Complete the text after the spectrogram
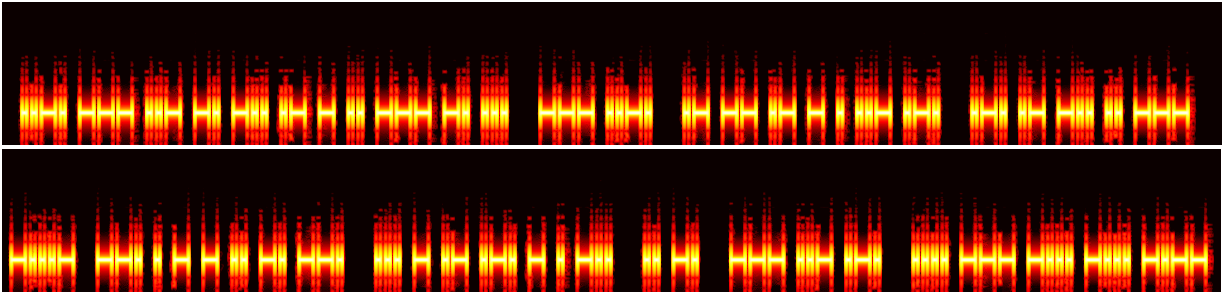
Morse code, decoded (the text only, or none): FOUNDATIONS OF AMATEUR RADIO <BT> GETTING STARTED IN OUR HOBBY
